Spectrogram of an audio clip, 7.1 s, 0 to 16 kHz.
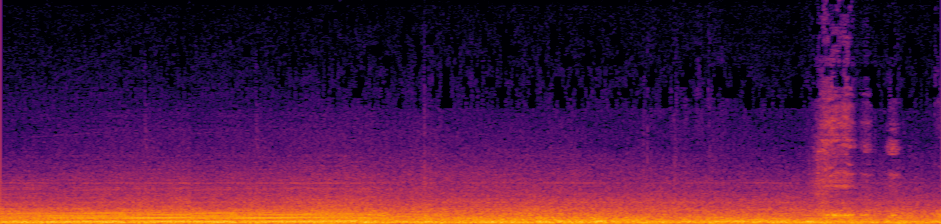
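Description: A 2025 Audi RS3 accelerating hard in S mode, a loud continuous engine drone with rising harmonics heard from inside the car, steady throughout with a brief faint click near the end.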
